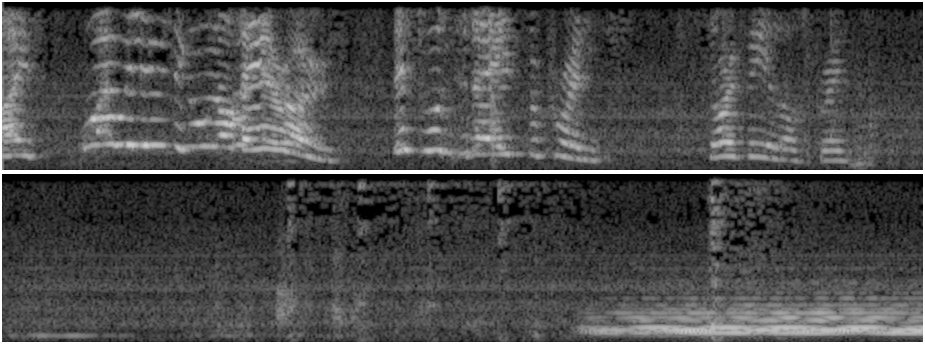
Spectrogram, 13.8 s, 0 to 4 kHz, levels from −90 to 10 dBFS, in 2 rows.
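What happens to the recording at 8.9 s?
Nothing goes wrong at 8.9 s, and the audio plays through that moment intact.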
